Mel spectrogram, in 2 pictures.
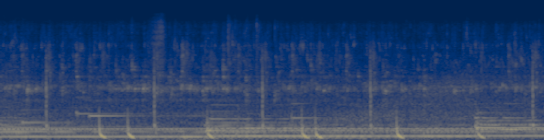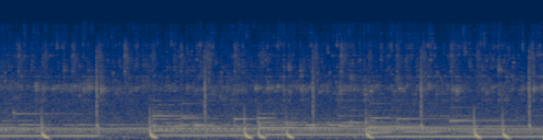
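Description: Pet water fountain set out for a cat, running quietly with a soft continuous trickle and repeated small drips at irregular intervals throughout.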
